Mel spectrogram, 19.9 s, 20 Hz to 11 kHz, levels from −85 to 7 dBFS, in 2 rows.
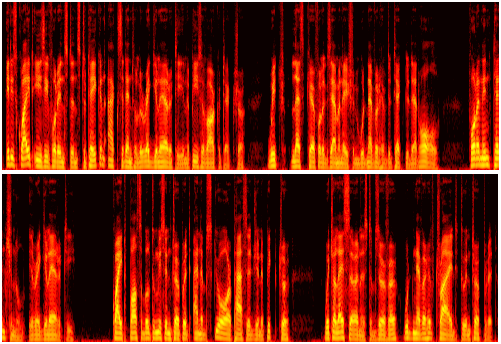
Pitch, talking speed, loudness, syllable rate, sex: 95 Hz, 155 wpm, -23 LUFS, 6.1 syllables/s, male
